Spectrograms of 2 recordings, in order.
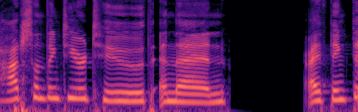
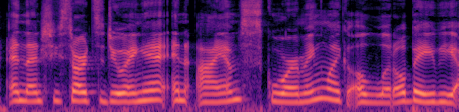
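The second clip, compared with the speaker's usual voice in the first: usual speaking voice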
